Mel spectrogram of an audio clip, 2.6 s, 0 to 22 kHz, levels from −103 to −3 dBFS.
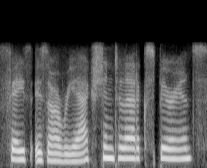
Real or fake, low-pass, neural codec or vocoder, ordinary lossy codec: fake; 7.2 kHz; codec, 16 kHz, 1 kbps, X-Codec, WavLM features, trained on Multilingual LibriSpeech; Opus, 16 kbps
